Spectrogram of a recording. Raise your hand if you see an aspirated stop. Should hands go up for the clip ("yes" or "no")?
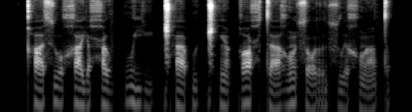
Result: yes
